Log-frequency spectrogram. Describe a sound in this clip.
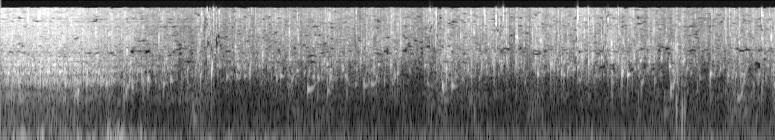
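Small fish flick and patter in shallow water.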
